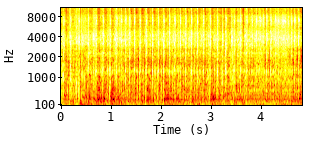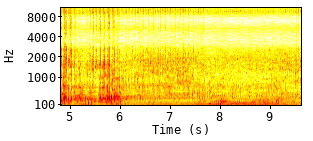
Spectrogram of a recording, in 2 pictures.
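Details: 1964 Dodge Polara with 318 poly V8, no radiator fitted and a known fuel leak, cranks fast for several seconds, then catches and settles into a steady, even run; it starts and runs fine.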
